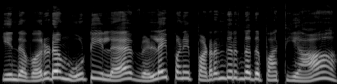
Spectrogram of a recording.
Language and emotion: Tamil, surprised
